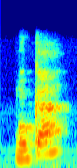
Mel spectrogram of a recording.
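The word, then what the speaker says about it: Mucha: Muka, right? Muka, yeah. Hard C. Yeah, silent H, hard C.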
